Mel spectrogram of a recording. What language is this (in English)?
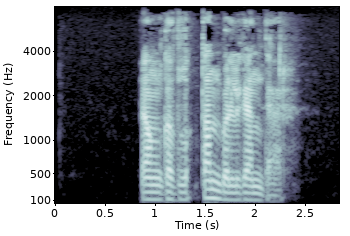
Bashkir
